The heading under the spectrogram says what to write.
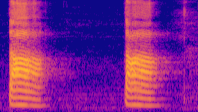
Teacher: जबान की नोक सामने वाले दोनों दांतों की जड़ से लगेगी। ठीक है? तब जो है वो ता दाल और त अदा होगा।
